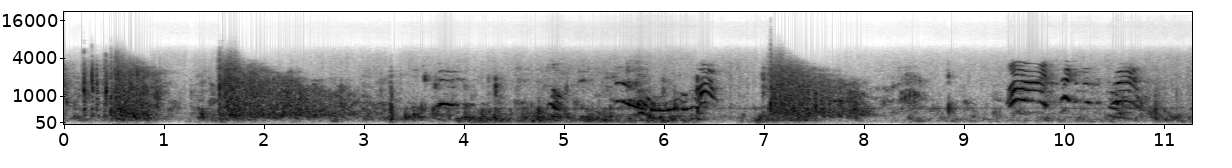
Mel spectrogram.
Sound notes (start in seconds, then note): 1.3 guns firing; 6.6 men shouting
